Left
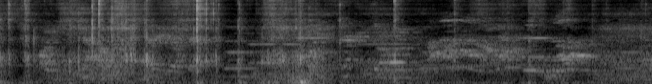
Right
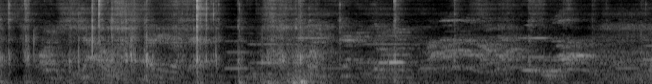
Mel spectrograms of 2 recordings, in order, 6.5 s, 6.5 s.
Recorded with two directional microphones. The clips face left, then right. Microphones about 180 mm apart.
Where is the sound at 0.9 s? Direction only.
20° left (ahead or behind).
